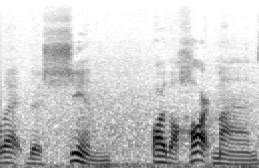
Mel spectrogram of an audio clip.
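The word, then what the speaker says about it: hsin: Chinese call that the shin or the heart mind spelled in romanized letters HS i n but still pronounce Shin which means the sub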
